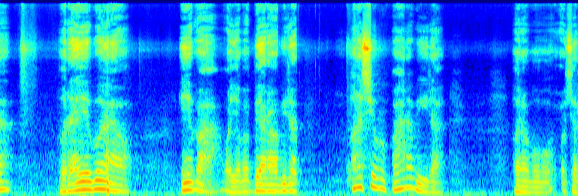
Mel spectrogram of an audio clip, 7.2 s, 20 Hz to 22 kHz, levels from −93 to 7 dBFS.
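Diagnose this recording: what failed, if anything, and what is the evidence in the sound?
Network stage: frames out of order at 1.33 to 1.38 s. Two adjacent 20 ms frames play swapped, giving a brief garbled flutter. Unlike a dropout, no time is lost.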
